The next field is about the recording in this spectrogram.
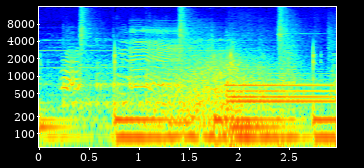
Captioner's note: door creaks; quirky suspense music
